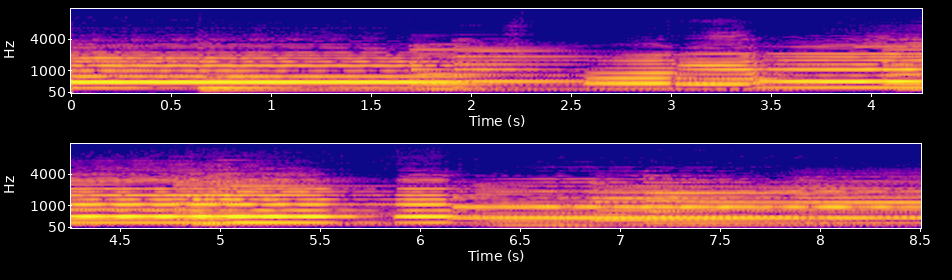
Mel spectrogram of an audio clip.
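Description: A contemporary chamber ensemble playing a passage from a bassoon concerto: sustained, overlapping held notes that shift into new chords every second or so. Near the middle, a loud held note pulses rapidly before the texture settles into a quieter sustained chord.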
